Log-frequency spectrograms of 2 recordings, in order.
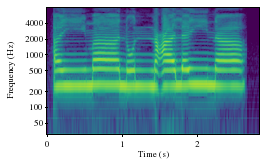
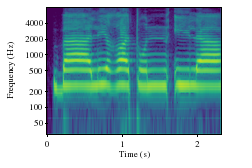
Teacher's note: تنوین ظاہر کریں گے اور اسے نون ساکن پڑھیں گے اور بغیر غنہ سے یہ حکم کو ادا کریں گے. ایمان علینا.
